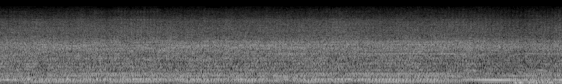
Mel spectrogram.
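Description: GAZ-69 off-roader's engine running steadily under load as it crawls through mud, the revs rising a little near the end.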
